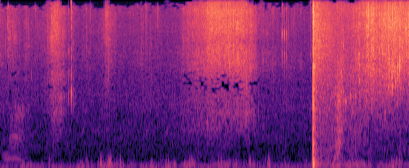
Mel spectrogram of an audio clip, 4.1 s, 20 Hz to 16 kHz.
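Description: A Piromax Crash (PXP306) firecracker, a 1.2 g charge, goes off in shallow stream water about three seconds in: a single sharp bang.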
